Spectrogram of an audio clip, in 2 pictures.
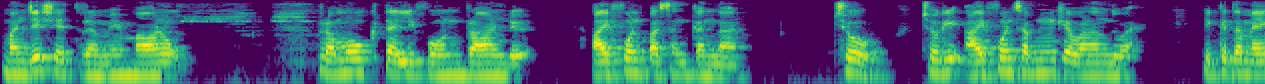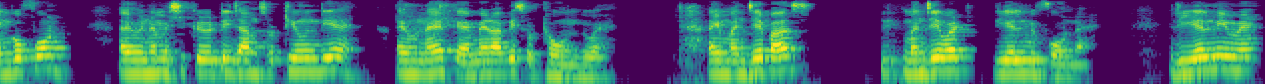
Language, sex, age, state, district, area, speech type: Sindhi, male, 18-30, Gujarat, Kutch, rural, spontaneous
